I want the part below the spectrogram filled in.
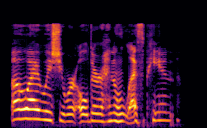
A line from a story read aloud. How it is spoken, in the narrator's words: Haley said with a laugh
